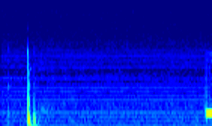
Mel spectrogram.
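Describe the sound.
Telephone line after a caller dropped off: a single click, then a faint steady hum, and at the very end a loud, even line tone begins.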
